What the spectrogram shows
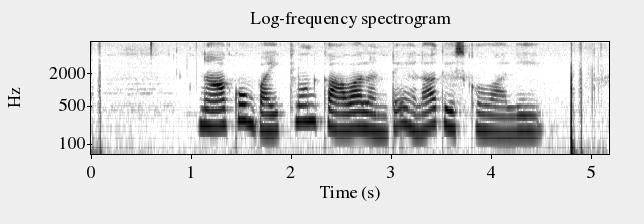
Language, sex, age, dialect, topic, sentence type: Telugu, female, 25-30, Utterandhra, banking, question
